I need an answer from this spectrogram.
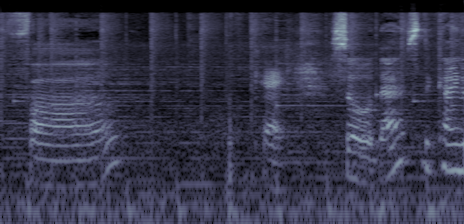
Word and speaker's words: pho: soup is vietnamese soup we call it fall i'm practicing the pronunciation how the the japanese that sorry how the vietnamese people pronounce it so it says fall okay so that's the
